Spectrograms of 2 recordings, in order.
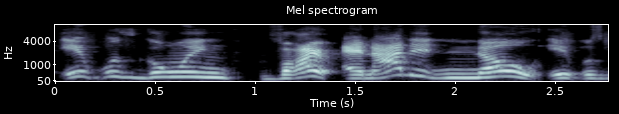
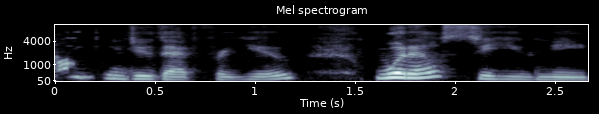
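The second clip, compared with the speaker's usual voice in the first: very low, artificial, AI-like phone voice; 8 semitones lower, 3 dB quieter than usual. Demonstrating the voice the speaker now uses on phone calls: AI-like phone voice. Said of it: "I've perfected A I".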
